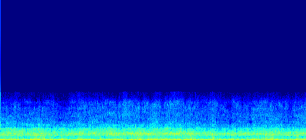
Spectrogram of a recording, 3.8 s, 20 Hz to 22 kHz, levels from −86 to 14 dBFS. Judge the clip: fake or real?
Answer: fake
